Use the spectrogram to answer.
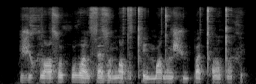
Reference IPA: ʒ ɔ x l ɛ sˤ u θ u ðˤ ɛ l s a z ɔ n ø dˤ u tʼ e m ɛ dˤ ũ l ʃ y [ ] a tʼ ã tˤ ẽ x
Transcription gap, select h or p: p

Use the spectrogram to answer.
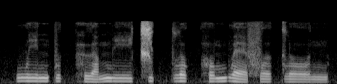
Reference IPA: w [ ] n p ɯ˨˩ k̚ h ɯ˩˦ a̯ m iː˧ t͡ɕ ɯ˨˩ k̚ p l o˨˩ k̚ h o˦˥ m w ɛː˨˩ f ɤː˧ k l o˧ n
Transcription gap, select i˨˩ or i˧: i˧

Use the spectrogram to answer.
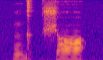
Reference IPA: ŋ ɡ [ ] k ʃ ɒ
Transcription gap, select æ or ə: ə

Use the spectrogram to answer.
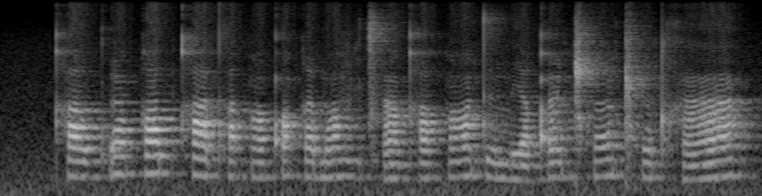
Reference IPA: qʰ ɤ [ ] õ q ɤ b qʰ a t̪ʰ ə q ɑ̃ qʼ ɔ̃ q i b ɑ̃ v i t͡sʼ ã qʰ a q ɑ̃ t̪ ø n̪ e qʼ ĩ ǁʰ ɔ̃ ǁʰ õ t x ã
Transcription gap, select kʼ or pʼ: kʼ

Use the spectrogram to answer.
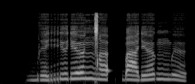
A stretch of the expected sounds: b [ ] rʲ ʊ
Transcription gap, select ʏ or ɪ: ɪ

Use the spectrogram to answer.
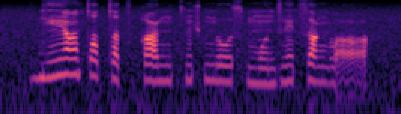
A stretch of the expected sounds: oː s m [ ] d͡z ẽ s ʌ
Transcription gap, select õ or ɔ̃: õ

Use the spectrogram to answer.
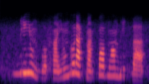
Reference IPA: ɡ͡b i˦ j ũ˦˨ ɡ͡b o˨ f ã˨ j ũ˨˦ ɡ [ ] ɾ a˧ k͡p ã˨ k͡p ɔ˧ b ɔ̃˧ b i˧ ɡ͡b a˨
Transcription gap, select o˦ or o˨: o˦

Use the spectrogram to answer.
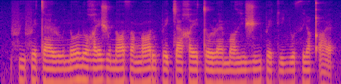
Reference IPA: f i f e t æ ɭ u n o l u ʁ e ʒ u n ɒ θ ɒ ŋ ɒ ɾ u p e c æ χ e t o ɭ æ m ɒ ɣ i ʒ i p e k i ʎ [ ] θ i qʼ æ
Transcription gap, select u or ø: u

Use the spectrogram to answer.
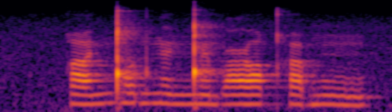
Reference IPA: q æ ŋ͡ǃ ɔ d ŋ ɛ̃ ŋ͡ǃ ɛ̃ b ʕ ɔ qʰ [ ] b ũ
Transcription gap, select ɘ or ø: ø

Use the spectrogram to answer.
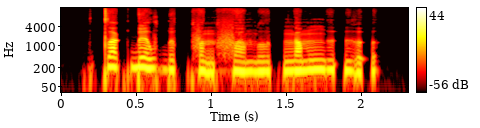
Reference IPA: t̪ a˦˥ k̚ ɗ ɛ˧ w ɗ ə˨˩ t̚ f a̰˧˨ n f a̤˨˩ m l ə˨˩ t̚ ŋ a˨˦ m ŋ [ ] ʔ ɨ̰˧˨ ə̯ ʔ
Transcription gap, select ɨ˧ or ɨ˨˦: ɨ˨˦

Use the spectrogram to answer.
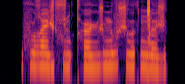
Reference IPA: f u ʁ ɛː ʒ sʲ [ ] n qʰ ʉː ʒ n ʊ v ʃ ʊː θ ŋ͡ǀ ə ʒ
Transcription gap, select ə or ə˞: ə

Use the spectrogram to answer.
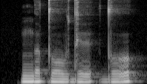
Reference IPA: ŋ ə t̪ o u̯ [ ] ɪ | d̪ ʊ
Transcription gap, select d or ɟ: d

